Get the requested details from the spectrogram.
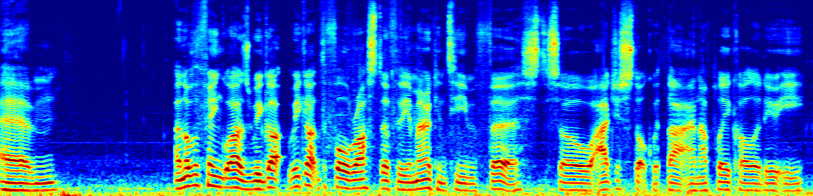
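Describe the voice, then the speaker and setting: This man has a British accent and a fairly low pitch. He talks at a moderate pace. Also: lively intonation. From Manchester, northern England. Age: 20s. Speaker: gaming YouTuber and team founder. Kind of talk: casual video intro over gameplay.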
